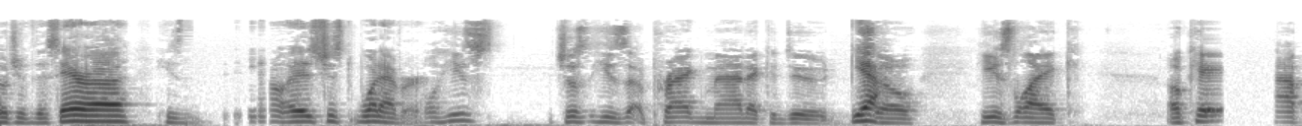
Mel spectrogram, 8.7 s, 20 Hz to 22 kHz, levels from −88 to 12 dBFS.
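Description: Low-delay AAC compression runs throughout, likely AAC-ELD at 32 kbps. Its short frames blur pitch harmonics, leaving the speech plainly rough and grainy. AAC frame loss with concealment hits from 1.23 to 1.87 s, before "it's just whatever", then from 5.45 to 5.66 s, after "just he's a pragmatic", and again from 8.03 to 8.57 s. Lost frames are filled from the last good spectrum, giving smeared, noisy patches in the first two.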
